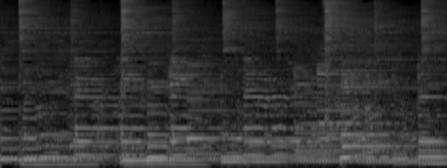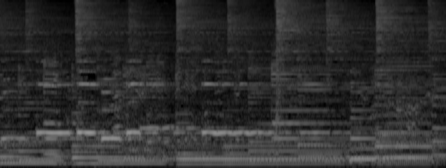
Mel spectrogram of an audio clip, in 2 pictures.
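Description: Live band music: two electric guitars playing sustained notes and chords over a steady drum beat.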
